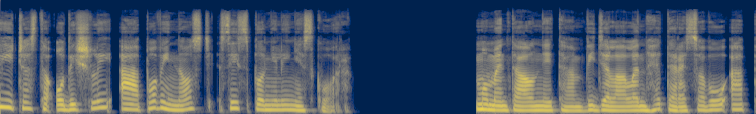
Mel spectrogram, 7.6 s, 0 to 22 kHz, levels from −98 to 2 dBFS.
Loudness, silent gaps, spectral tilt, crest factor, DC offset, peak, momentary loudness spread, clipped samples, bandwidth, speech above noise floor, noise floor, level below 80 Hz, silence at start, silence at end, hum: -16 LUFS; 3.60-4.76 s; -5 dB/octave; 16 dB; under 0.1%; 0 dBFS; 7 LU; under 0.1%; 14.5 kHz; over 74 dB; under -90 dBFS; -62 dBFS; 0 s; 0.15 s; none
